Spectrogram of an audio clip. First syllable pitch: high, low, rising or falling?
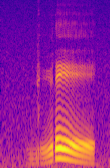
rising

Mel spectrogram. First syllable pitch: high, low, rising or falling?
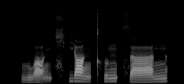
low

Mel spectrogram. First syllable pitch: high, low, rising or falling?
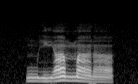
low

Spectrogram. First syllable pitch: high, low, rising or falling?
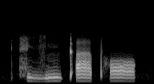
low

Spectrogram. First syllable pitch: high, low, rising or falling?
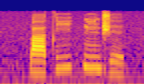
low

